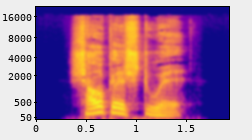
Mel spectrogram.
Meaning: rocking chair
- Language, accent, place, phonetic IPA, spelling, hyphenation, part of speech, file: German, Germany, Berlin, [ˈʃaʊ̯kl̩ˌʃtuːl], Schaukelstuhl, Schau‧kel‧stuhl, noun, De-Schaukelstuhl.ogg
